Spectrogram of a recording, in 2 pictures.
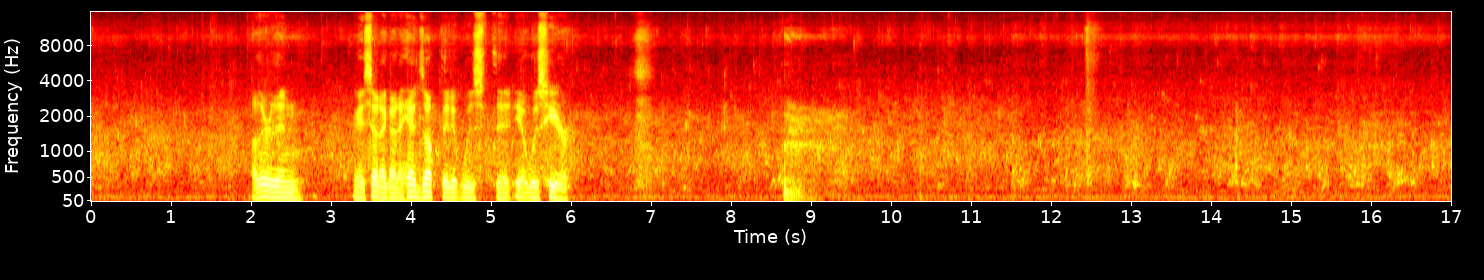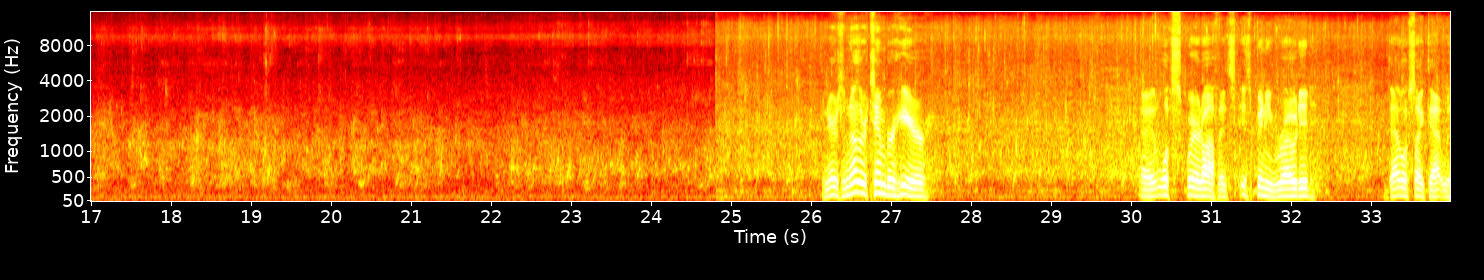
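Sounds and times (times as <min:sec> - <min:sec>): creek babbling: 0:00.0 - 0:33.9
thump: 0:08.6 - 0:09.0.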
